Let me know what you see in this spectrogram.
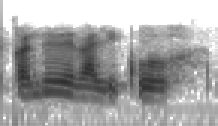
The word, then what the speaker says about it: Conde de Valicourt: Pues Cava Conde de Valicourt, ¿se pronuncia así? – Sí, bueno, es francés, Conde de Valicourt, pero sí.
